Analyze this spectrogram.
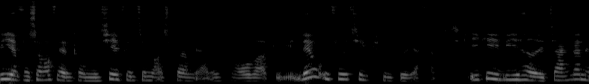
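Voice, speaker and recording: A woman talks with lively intonation. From Denmark, Funen (Middelfart). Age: 20s. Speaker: student. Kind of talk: self-presentation. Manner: halting, many fillers.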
